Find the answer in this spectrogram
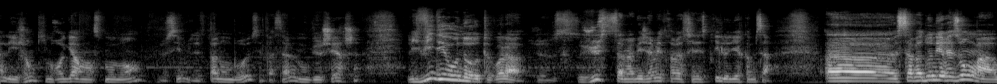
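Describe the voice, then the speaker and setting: A man with a southwestern French Landes accent talks to camera without a script, at a middling pitch for a man. He thinks out loud and wanders off on side paths. He pokes fun at himself as he goes. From southern Landes, France. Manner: digressive, self-mocking, thinking aloud. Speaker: academic video blogger. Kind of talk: improvised talk to camera.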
